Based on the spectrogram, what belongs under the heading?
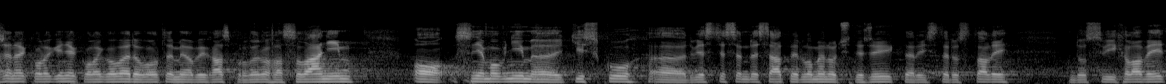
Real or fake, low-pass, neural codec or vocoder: real; 7.2 kHz; none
